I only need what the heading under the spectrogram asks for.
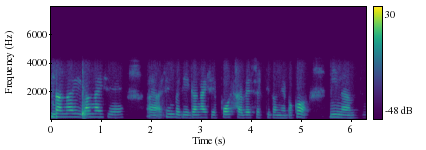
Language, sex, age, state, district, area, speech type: Manipuri, female, 18-30, Manipur, Senapati, urban, conversation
